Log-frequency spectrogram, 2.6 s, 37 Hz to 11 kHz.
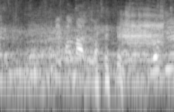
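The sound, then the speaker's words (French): Lambs and ewes bleating and calling to each other in a spring flock of about 250 ewes on a farm, with short, wavering bleats scattered under a person talking. “c'est les petits agneaux là qui connaissent pas encore Et c'est les mamans aussi qui cherchent leur agneau”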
